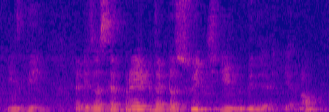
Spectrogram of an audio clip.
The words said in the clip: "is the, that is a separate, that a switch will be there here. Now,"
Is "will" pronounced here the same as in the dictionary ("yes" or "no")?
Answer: no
